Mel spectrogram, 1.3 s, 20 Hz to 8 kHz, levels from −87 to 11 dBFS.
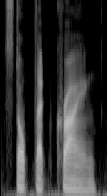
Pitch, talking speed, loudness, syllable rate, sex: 100 Hz, 135 wpm, -21 LUFS, 2.8 syllables/s, male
